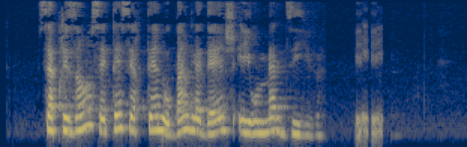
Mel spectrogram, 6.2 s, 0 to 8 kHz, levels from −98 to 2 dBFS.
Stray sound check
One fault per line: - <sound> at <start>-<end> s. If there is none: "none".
- laugh at 4.7-5.1 s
